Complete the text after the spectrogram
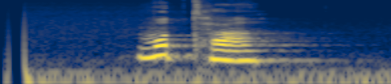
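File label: "mum", Australian English; PictureDictionary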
